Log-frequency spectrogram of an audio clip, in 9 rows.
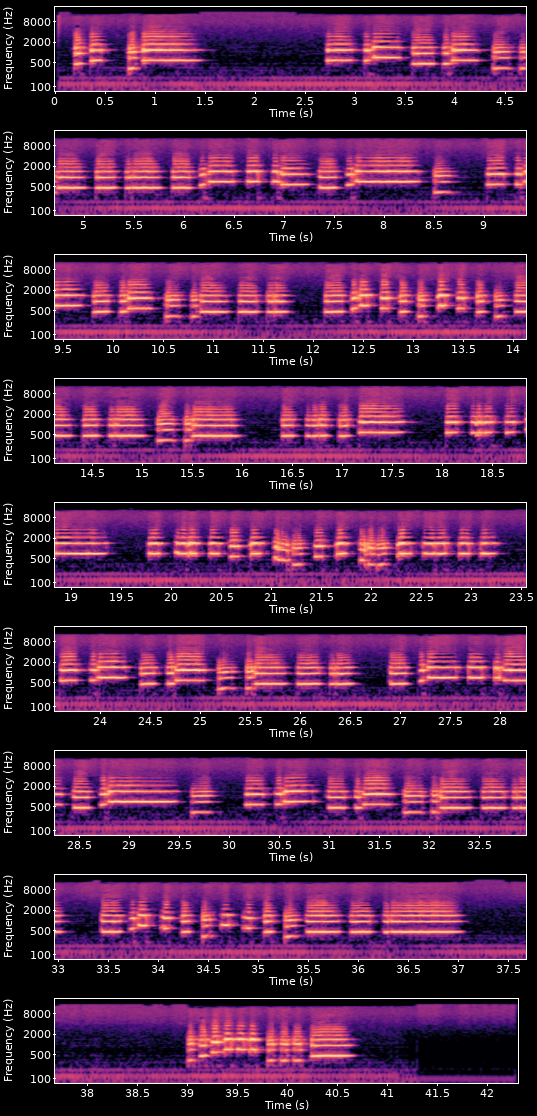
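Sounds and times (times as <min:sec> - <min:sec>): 
bugle calls: 0:00.2 - 0:01.5, 0:02.7 - 0:37.1, 0:39.0 - 0:40.7.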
